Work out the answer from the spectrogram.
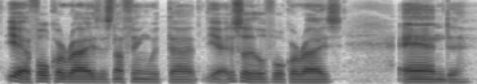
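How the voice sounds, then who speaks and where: A man, a recording and mixing engineer, casually walking through a session in a relaxed, slangy, conversational way. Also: fairly low pitch, moderate pace. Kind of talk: casual screen-share walkthrough.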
